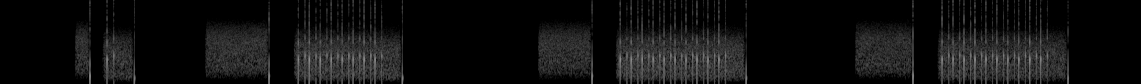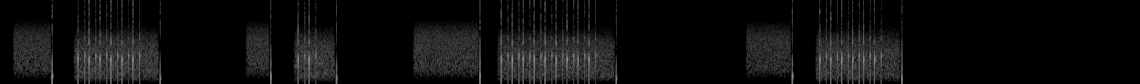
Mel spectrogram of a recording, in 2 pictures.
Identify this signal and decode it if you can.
Pulse dialling, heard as a rotary dial, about 9 pulses a second. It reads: 1 8 0 0 6 2 9 6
